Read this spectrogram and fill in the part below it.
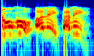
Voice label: request move, gendermerie male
